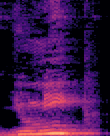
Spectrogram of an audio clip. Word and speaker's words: unique: तो वाई क्या है, वाई एक कॉन्सोनेंट है, स्पेलिंग वावल से है which is यू, but sound जब हम बोल रहे हैं यूनिक है ना, यू, यू का साउंड आ रहा है, य का साउंड आ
